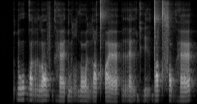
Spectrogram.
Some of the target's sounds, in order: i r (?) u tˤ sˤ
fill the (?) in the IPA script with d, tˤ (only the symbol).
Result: d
